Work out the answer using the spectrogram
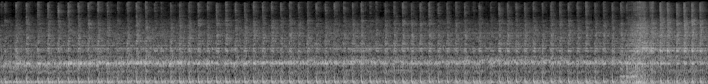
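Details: Yamaha PW50 50cc two-stroke after new aftermarket crankshaft, crank bearings and seals, cold engine: fast even buzz with one light throttle blip, no knock or rattle; kicks over and runs good, knock gone.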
